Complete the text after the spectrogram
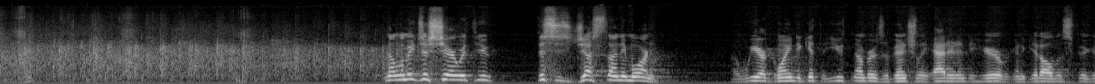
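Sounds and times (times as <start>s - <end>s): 
large crowd clapping: 0.0s - 4.4s
speech: 3.8s - 6.7s, 7.3s - 10.9s.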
